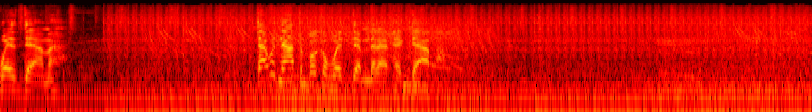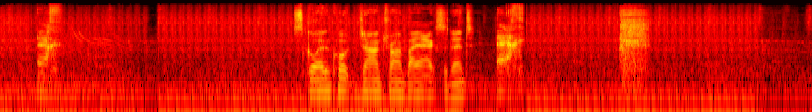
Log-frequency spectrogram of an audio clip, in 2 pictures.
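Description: A minigun fires in a rapid, steady stream of shots.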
